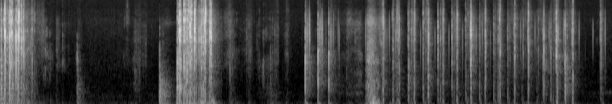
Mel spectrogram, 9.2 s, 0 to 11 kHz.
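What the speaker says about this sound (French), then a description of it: "je vais prendre quelques cartes, juste 3 cartes" Tarot cards being handled and drawn, with sparse flicks and slides at first, then a quick run of crisp card snaps close by, with no talking.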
